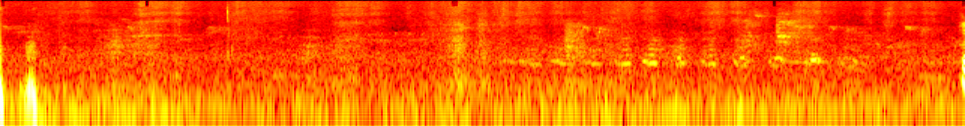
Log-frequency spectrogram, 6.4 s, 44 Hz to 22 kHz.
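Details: Chickens heard from a yard on May 10, 2023: two brief, loud clucking calls open and close the clip, with fainter clucks between them over a steady outdoor hum.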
